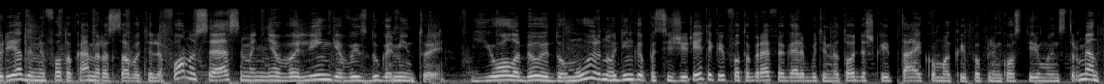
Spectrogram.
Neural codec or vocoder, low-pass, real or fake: vocoder, 44.1 kHz, 128 mel bands, Pupu-Vocoder; 14.4 kHz; fake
